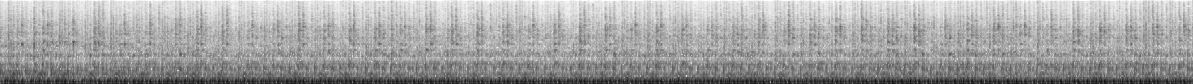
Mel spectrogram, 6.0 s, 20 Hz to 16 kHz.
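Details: 1973 GMC 432ci V6 engine, out of a parted-out truck and sitting unstarted almost five years, run on a can of fuel after light prep: deep, steady idle with even low firing pulses, no misses or knocks; normal idle, healthy.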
